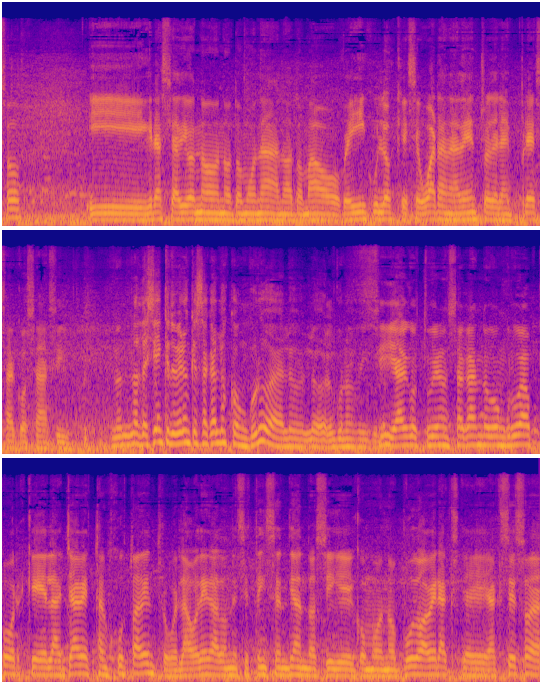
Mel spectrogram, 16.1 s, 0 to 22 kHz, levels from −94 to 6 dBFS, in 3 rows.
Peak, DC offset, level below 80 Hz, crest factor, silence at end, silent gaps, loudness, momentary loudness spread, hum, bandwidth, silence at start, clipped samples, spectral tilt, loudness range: -4 dBFS; under 0.1%; -28 dBFS; 10 dB; 0 s; none; -16 LUFS; 4 LU; none; 17 kHz; 0 s; under 0.1%; -6 dB/octave; 1 LU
